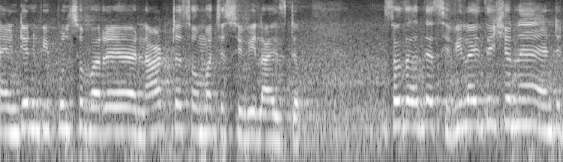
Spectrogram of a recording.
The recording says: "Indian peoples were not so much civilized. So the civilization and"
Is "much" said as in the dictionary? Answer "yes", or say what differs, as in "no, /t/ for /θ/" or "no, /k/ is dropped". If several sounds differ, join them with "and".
yes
